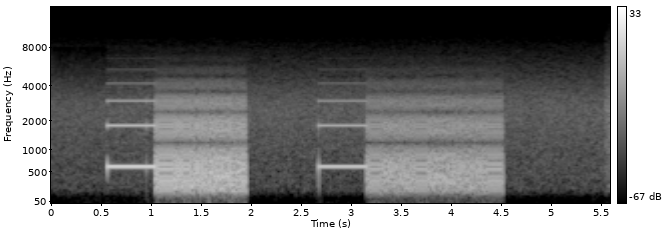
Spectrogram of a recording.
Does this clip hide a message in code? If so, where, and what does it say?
Yes: POCSAG pager data (1200 baud) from 0.6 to 4.5 s, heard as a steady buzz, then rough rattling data, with a squelch burst at the end.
